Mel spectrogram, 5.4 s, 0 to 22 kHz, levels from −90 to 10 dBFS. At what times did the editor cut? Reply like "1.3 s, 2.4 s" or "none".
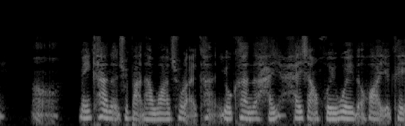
none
